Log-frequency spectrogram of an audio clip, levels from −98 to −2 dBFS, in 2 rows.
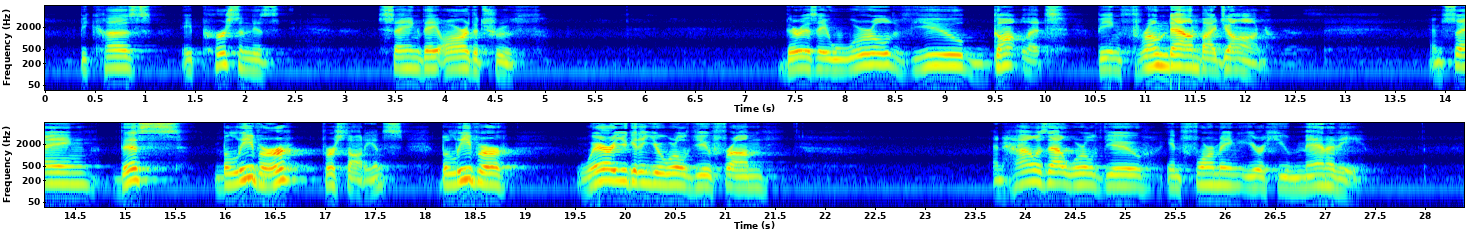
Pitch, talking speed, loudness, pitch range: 155 Hz, 85 wpm, -34 LUFS, 135-175 Hz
